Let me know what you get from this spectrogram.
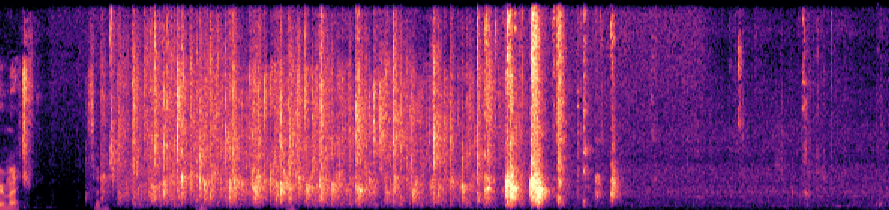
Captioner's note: applause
